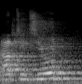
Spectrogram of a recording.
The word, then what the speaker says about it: altitude: is stress also itude like aptitude right altitude so here tud not stressed uh T not stressed and up okay is a is stress first syllable third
